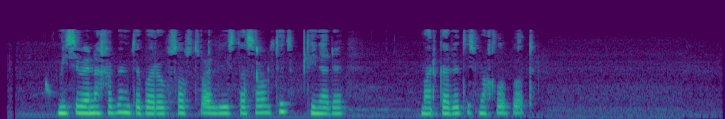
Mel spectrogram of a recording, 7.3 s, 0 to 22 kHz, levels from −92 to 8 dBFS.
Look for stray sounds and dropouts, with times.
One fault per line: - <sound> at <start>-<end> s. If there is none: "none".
none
